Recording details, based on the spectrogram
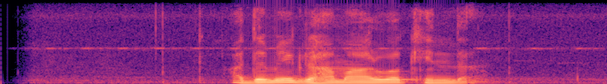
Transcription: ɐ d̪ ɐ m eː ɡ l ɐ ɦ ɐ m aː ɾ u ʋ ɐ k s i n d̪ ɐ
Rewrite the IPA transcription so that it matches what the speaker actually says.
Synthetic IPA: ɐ d̪ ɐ m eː ɡ ɾ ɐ ɦ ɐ m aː ɾ u ʋ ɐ k h i n d̪ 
